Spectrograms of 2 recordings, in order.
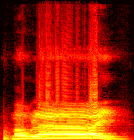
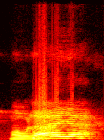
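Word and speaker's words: مولاي: dibaca fathah tidak sukun sehingga tidak akan kita temukan cara baca mawlai tidak ditemukan makna mustafai Hawaii itu tidak kita temukan melainkan harus Maulaya makna Ya Mustafa ya bahwa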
